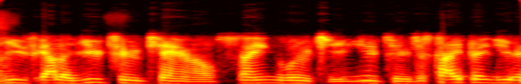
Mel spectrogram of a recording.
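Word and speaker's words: Sanglucci: It's Sang S A N G. Okay. Sang like uh a woman sang s a n g luchi l u c c i okay you got that sangluchcci and uh he's got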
